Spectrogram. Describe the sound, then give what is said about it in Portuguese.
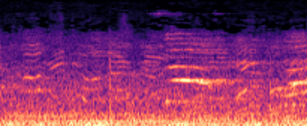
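A steady, busy wash of many children's voices playing, with overlapping high-pitched chatter and calls over a low, constant hum. “Muitas crianças brincando.”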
